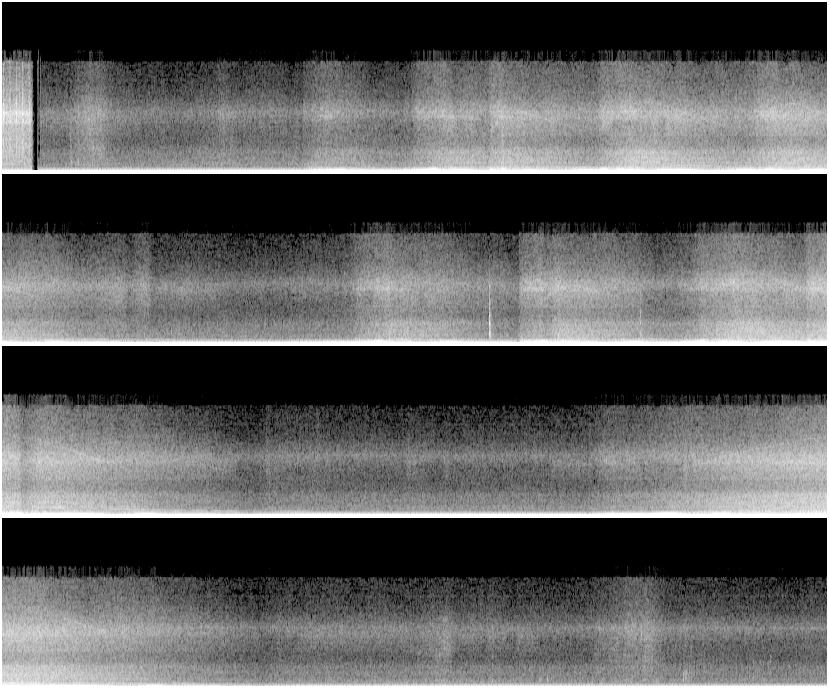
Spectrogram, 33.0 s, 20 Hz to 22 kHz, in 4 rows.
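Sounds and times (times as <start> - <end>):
turbocharger whine: 0.0 - 2.1, 2.8 - 28.7
car engine idling and revving: 0.0 - 33.0.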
